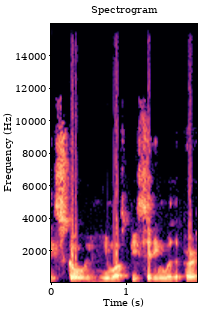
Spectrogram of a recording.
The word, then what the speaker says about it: skål: It's pronounced and spelled skål, S-K-O-L. O is the letter A with a circle on top.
